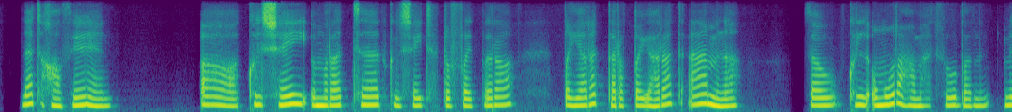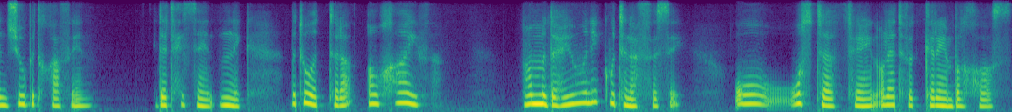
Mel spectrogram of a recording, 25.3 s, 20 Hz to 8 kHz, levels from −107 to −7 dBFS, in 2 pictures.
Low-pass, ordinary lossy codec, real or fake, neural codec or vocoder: 7.2 kHz; Opus, 32 kbps; fake; codec, 16 kHz, about 1 kbps, DyCAST, with the encoder's durations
